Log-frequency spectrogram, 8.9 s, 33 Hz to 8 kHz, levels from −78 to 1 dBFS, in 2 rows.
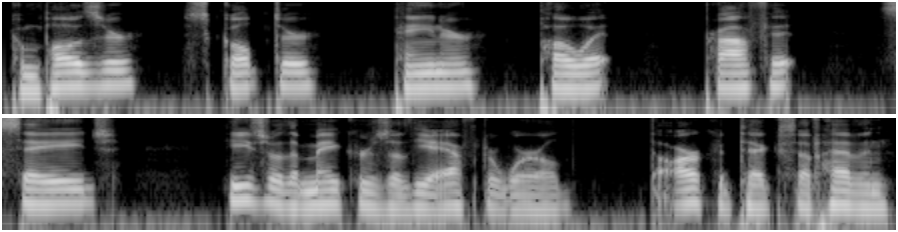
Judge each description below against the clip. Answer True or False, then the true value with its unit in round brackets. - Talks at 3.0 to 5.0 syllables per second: True (4.7 syllables/s)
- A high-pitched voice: False (115 Hz)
